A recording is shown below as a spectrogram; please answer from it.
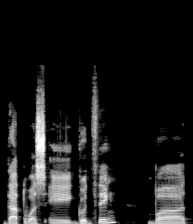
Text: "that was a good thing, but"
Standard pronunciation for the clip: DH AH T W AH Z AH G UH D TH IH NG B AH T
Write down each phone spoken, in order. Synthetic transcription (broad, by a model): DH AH T W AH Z AH G UH D TH IH NG B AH T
